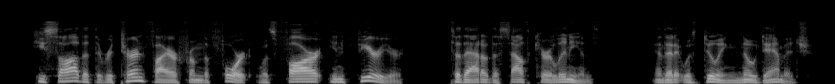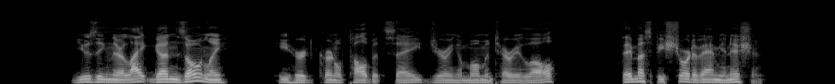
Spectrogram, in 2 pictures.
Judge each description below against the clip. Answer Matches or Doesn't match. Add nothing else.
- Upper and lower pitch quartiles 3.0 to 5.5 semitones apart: Matches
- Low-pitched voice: Matches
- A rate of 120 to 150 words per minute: Doesn't match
